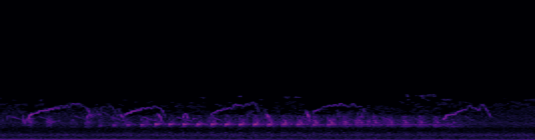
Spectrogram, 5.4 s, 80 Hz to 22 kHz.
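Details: Three bald eagle eaglets during an early morning feeding at the nest, March 18, picked up by a nest camera: thin, high whistled chips rising and falling, repeated over a steady low hum.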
